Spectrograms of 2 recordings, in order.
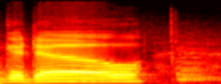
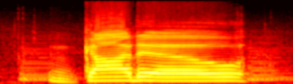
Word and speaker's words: Godot: And for anyone wondering on how to properly pronounce his name, I grew up saying Godot, Godot. Godot is a natural American pronunciation, right?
